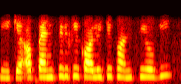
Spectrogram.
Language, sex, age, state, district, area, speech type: Urdu, female, 18-30, Delhi, North West Delhi, urban, conversation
